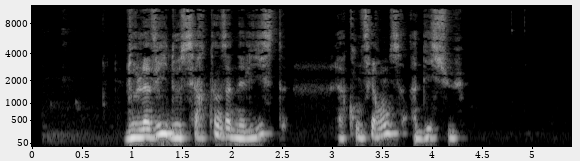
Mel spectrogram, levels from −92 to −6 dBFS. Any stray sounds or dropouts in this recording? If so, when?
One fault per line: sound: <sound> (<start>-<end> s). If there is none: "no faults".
no faults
